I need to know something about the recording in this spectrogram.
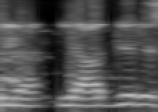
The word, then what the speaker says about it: Yadgiri: Yadgiri, forgive me for pronouncing wrongly, but you can tell me the correct pronunciation. Hello? So Yadgiri, sir. Yadgiri, okay, good.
